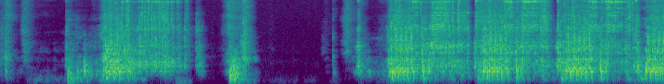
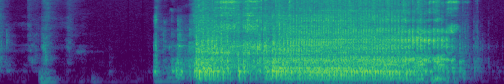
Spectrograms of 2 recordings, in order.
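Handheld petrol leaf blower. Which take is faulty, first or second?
first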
